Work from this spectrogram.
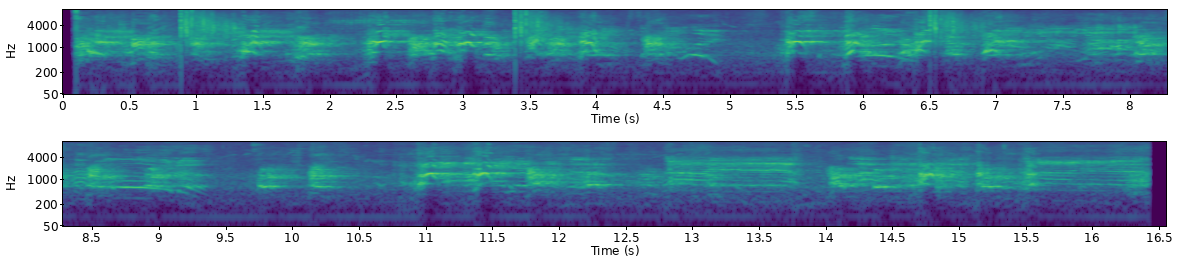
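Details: Six-month-old female Groenendael Belgian Shepherd practising IPO (RCI) training: loud, sharp barks in bursts through the clip with some drawn-out tonal whining, mixed with a person's voice.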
